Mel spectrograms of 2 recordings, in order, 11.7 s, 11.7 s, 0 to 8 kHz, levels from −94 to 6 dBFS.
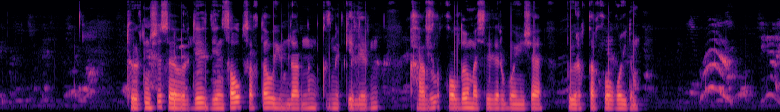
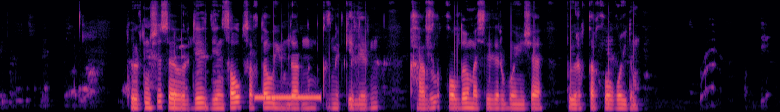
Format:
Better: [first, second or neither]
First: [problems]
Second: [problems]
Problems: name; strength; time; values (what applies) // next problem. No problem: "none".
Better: first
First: none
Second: noise reduction (neural mask model RNNoise)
